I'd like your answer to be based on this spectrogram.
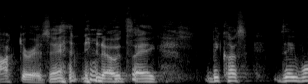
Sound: laughter

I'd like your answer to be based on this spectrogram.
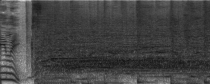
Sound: audience cheering

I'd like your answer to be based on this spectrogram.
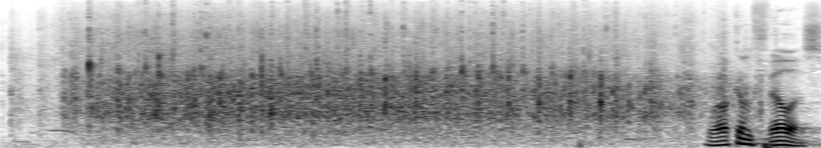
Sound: applause

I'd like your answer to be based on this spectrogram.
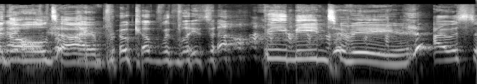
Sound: laughs; laughing

